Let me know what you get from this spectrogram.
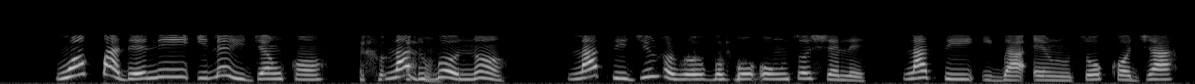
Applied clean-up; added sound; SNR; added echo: neural diffusion model UNIVERSE++.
